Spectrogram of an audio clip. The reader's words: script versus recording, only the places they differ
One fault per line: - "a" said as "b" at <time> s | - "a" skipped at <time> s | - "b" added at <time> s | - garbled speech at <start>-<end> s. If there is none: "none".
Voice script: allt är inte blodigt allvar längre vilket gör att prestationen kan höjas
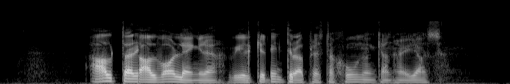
- "inte blodigt" skipped at 1.4 s
- "gör" said as "inte" at 2.7 s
